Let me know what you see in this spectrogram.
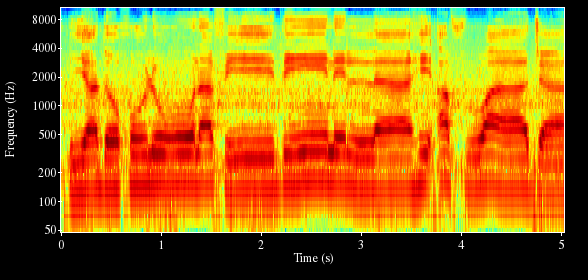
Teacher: واو ساکن سے پہلے پیش ہے اس لیے ایک الف کے برابر کھینچا جا رہا ہے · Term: حرف مدہ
